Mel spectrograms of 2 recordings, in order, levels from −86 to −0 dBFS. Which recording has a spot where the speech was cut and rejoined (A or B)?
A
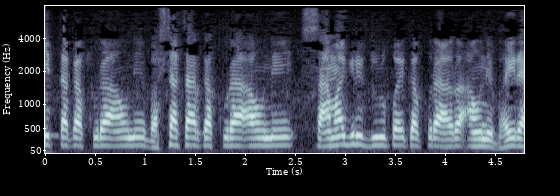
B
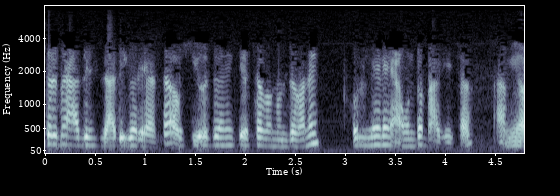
A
